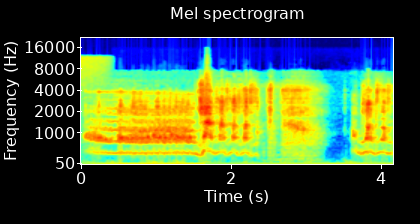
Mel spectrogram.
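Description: A dog making long, drawn-out growling vocal calls. One held call lasts about three seconds and wavers in pitch partway through. After a short break, another starts near the end.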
